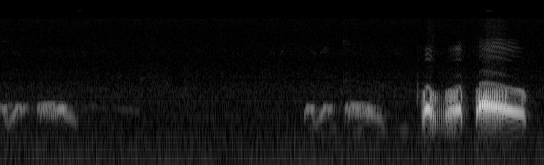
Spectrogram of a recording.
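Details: Two soft, distant spotted dove coos, each a low wavering phrase, are followed by one loud close two-part coo. The calls are used to incite fighting and lure wild doves.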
